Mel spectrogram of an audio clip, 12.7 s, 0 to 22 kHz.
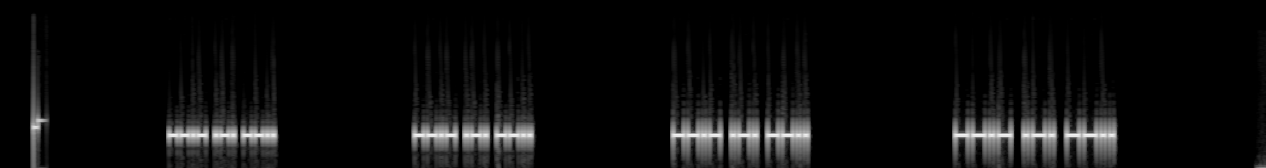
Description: Morse code, heard as a keyed tone, about 37 wpm, 700 Hz. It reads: QRZ QRZ QRZ QRZ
